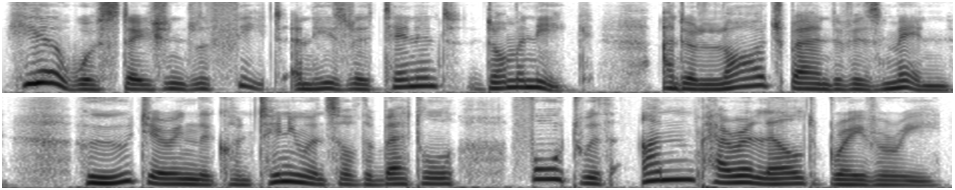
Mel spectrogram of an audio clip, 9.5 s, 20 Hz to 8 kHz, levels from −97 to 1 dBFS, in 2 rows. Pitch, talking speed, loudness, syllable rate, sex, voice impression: 190 Hz, 165 wpm, -16 LUFS, 5.9 syllables/s, female, feminine, adult-like, clear, slightly fluent, slightly refreshing, slightly sincere, slightly intense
